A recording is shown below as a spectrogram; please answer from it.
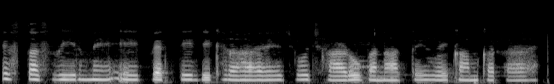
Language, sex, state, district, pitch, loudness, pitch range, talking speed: Hindi, female, Assam, Kamrup Metropolitan, 210 Hz, -19 LUFS, 195-220 Hz, 175 wpm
